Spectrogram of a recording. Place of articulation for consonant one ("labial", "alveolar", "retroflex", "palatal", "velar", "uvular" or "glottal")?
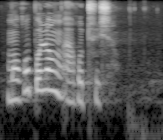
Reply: labial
